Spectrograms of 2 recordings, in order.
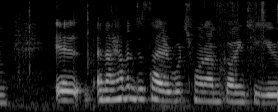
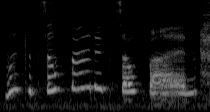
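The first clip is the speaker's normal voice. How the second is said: squealing delight; 12 semitones higher, 4 dB quieter than usual. Real, not acted. Delighted by ribbon.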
